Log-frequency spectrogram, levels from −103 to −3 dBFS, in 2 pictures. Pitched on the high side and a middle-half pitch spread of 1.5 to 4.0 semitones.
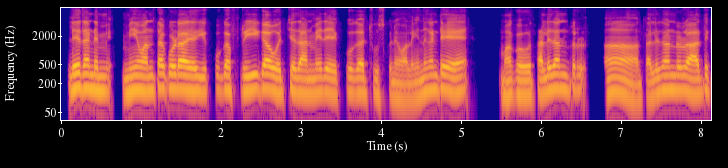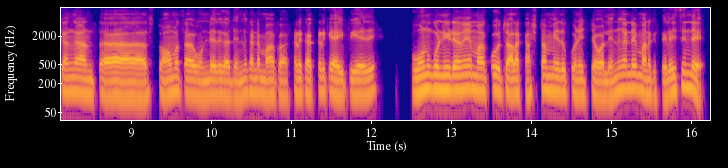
No: low, 135 Hz; average, 3.6 semitones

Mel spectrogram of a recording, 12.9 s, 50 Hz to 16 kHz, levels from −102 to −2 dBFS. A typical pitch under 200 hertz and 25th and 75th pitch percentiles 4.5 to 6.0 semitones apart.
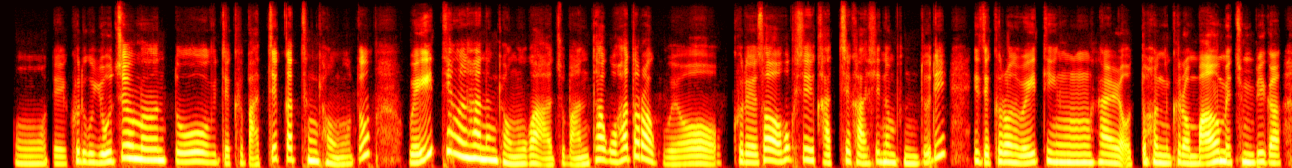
Yes: medium, 185 Hz; average, 5.1 semitones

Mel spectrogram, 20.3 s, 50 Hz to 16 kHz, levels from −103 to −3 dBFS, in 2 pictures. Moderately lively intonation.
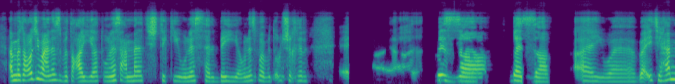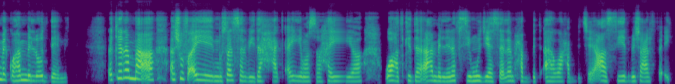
No: narrow, 2.3 semitones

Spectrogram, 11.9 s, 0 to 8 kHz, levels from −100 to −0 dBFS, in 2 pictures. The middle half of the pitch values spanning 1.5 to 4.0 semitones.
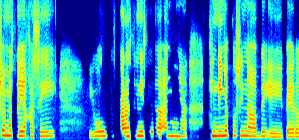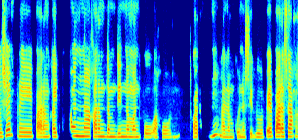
Yes: average, 3.2 semitones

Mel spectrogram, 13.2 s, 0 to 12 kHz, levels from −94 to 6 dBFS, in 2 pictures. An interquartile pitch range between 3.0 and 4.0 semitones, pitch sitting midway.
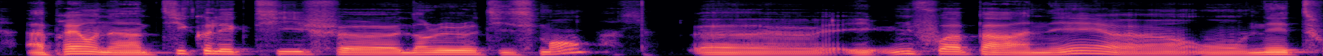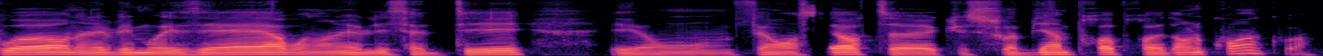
No: average, 3.7 semitones; low, 105 Hz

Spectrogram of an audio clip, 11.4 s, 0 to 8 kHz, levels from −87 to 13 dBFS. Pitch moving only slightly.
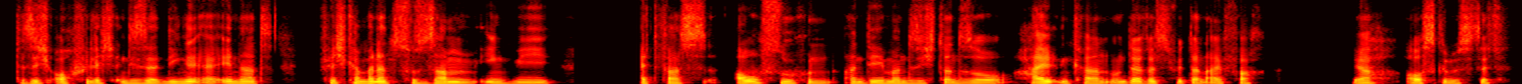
Yes: narrow, 2.1 semitones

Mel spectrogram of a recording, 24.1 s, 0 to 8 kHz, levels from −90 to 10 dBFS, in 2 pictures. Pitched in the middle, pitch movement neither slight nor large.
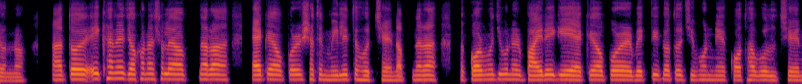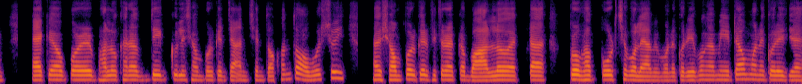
No: medium, 160 Hz; narrow, 1.8 semitones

